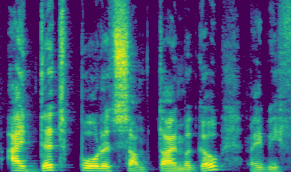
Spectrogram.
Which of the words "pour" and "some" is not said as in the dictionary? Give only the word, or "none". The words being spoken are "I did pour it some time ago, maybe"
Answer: pour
